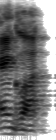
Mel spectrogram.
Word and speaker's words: Englot: as our and and my can you pronounce your last name for me just to make sure I'm saying it right sure englot englot okay englot great thanks uh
